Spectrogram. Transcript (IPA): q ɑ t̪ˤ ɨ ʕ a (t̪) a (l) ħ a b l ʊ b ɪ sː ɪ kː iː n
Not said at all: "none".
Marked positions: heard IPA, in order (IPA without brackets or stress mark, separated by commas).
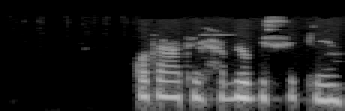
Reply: t̪, l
